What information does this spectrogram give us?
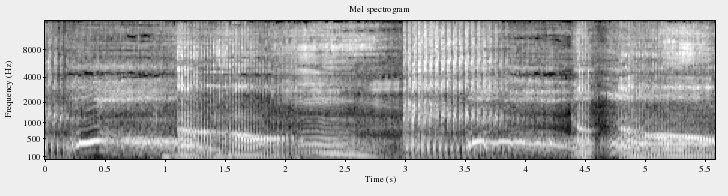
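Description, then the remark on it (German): Several loud, overlapping snores from sleeping robbers and a donkey named Muliboy in a robbers' camp, rumbling and grunting in uneven rhythm, with rising and falling wheezy snorts, continuous, with no talking. “Im Räuberlager schnarchten der schweigsame Heino, Moni Zitroni, Charlie Bumm und der verrückte Esel Muliboy friedlich um die Wette.”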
